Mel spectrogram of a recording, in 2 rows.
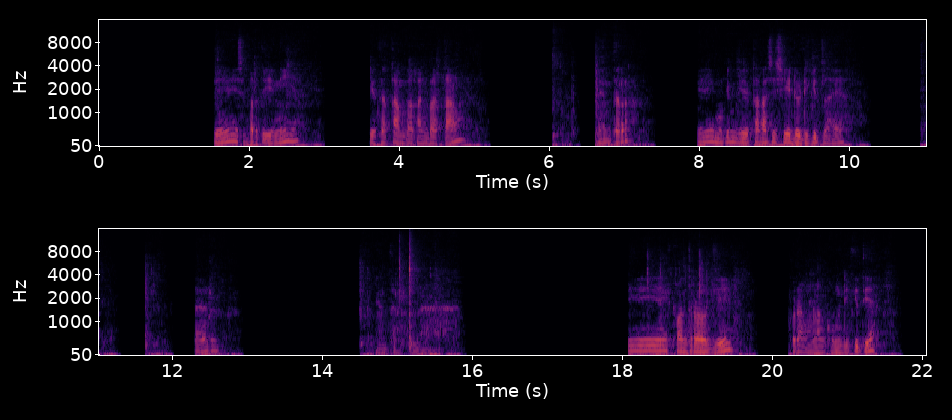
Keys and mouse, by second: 0.5 click, 2.2 click, 2.9-4.1 drag, 4.2 shift+click, 4.9 click, 6.5 Return, 9.2 click, 10.1 click, 11.6 Return, 12.7 click, 13.3 click, 14.4 Return, 15.0 space, 16.1 shift+click, 16.9 shift+click, 17.7 shift+click, 18.9 ctrl+g, 20.1 click, 21.0 click, 21.5 click.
